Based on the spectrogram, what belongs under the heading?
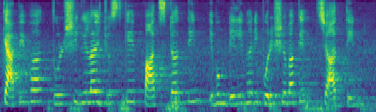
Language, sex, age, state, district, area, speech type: Bengali, female, 18-30, West Bengal, Purulia, urban, read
